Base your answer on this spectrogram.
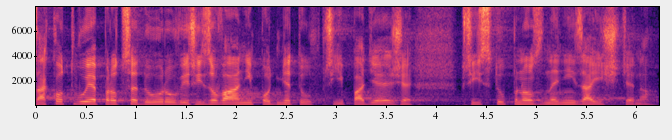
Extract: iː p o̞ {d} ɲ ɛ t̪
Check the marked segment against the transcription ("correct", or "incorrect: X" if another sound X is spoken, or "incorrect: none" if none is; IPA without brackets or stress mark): correct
